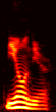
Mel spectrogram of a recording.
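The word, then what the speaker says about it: Mjölnir: Mjolnir.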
